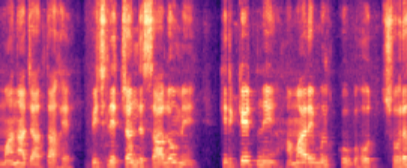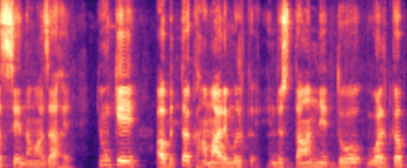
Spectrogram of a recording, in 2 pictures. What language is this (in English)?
Urdu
